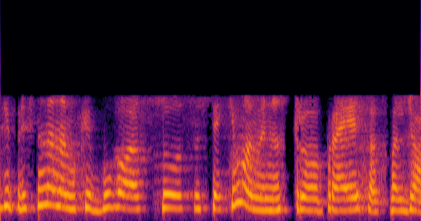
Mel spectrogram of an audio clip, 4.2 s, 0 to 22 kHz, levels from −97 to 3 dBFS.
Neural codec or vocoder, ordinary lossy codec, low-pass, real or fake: vocoder, 44.1 kHz, 80 mel bands, Vocos; AAC, 16 kbps; 3.6 kHz; fake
